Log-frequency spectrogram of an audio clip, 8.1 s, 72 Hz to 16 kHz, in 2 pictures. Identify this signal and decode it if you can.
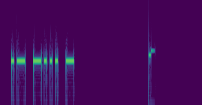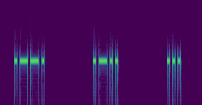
Morse code, heard as a keyed tone, about 22 wpm, spaced as for 11 wpm, 700 Hz. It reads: ABT PLS
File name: Top 90 QSO Elements - 6x Character Spacing - 22wpm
